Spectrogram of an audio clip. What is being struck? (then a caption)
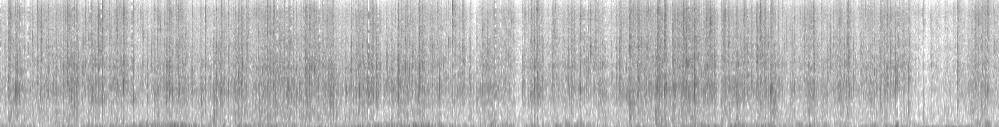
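Thin kraft packing paper. Thin brown kraft packing paper, crumpled and held between both hands, is crinkled while nails scrape along its folds. A continuous dense crackle of bright, papery rustling runs for the full length with a faint low rumble underneath, dipping briefly in loudness around the middle and again near the end.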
